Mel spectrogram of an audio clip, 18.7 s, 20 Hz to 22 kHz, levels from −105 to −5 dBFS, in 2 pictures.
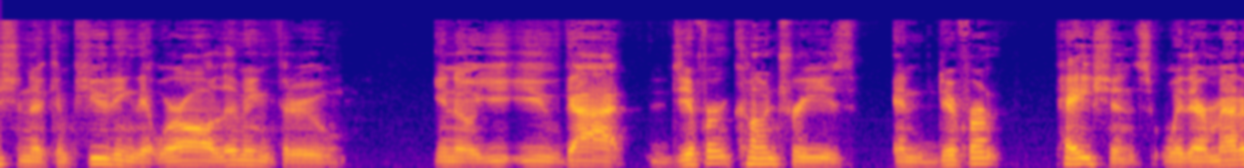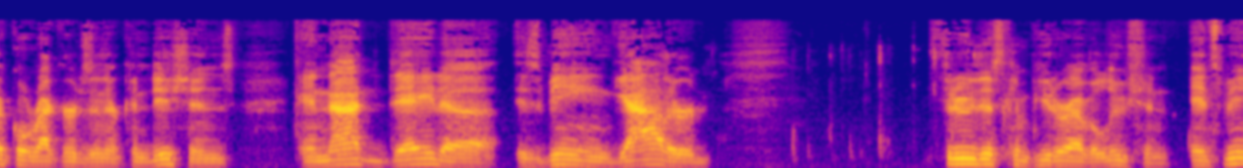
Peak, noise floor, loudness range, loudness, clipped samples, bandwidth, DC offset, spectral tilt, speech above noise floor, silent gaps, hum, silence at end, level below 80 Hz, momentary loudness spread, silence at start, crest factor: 0 dBFS; -80 dBFS; 7 LU; -21 LUFS; under 0.1%; 13.5 kHz; under 0.1%; -4.5 dB/octave; 58 dB; none; none; 0 s; -64 dBFS; 16 LU; 0 s; 22 dB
